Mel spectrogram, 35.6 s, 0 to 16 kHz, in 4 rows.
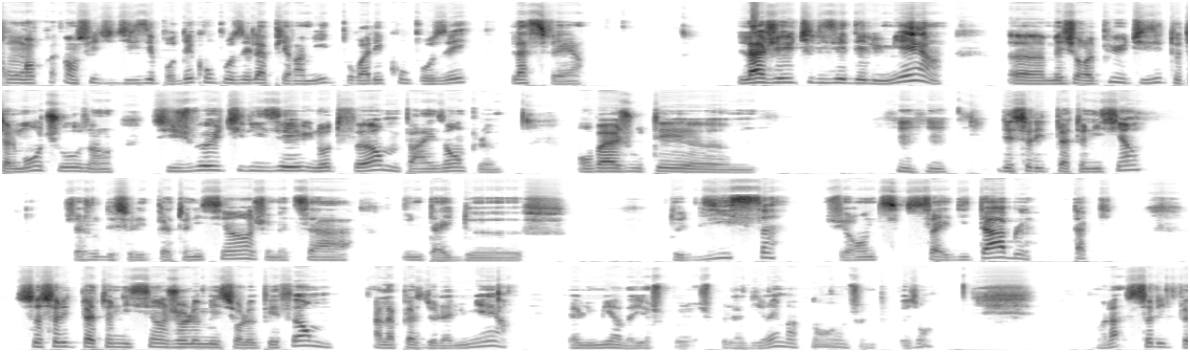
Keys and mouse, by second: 0.1 click, 1.3 click, 4.4 click, 5.9 click, 9.3 click, 10.7 click, 12.6 click, 17.8 click, 19.6 click, 21.0 Return, 22.6 click, 25.7 click, 27.7 click, 29.2 click, 32.0 click, 35.4 click.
